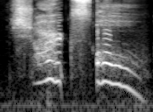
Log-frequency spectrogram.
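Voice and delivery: high, gasped exclamation; thrilled, high-pitched outburst; real excited gasp. Real, not acted. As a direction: gasp and call it out in thrilled shock. Startled delight at sharks on screen.

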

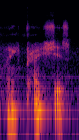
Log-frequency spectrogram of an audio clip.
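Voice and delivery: quick, hushed creature whisper; creature impression. Second take of creature line.

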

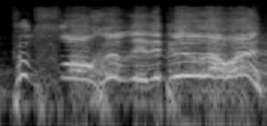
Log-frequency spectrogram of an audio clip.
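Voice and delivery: high, loud hammed-up Scouse shout; exaggerated Scouse. Audience member revealing he's from Liverpool, hammed-up Scouse shout. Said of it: "He didn't have a Scouse accent".

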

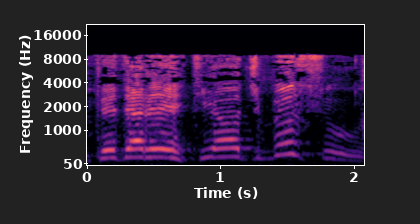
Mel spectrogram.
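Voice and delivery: a desperate creditor wails about his need; desperate loud plea. Acted. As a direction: drag out the lament loudly.

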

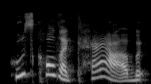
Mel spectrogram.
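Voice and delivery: slow, drawn-out scoffing question; mocking an out-of-touch author, slow scoff; mock incredulous. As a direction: scoff at the outdated detail. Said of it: "And I'm like".

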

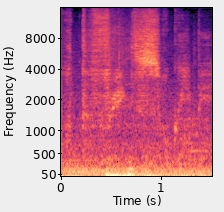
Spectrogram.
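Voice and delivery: whispered, creeped out; scared whisper. Real, not acted. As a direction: breathe it under your breath. Creeped out in car.

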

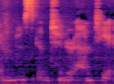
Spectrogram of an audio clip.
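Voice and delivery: soft unvoiced aside; whispered aside. Real, not acted. Teacher whispering while turning around. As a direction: whisper it to yourself.

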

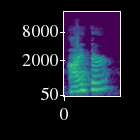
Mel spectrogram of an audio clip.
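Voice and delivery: "either" as EYE-ther; "either" with a long I first; long-I pronunciation. Shown as a demonstration. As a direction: open "either" with an eye sound. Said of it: "two ways people, um, pronounce that word".

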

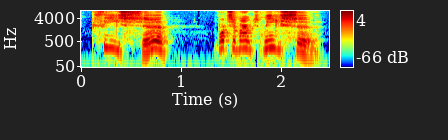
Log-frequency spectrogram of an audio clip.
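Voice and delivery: high, anxious little plea; small pleading voice, worried. A narrator's reading. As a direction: ask timidly, pitched right up. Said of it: "asked Peter Sam anxiously".

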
